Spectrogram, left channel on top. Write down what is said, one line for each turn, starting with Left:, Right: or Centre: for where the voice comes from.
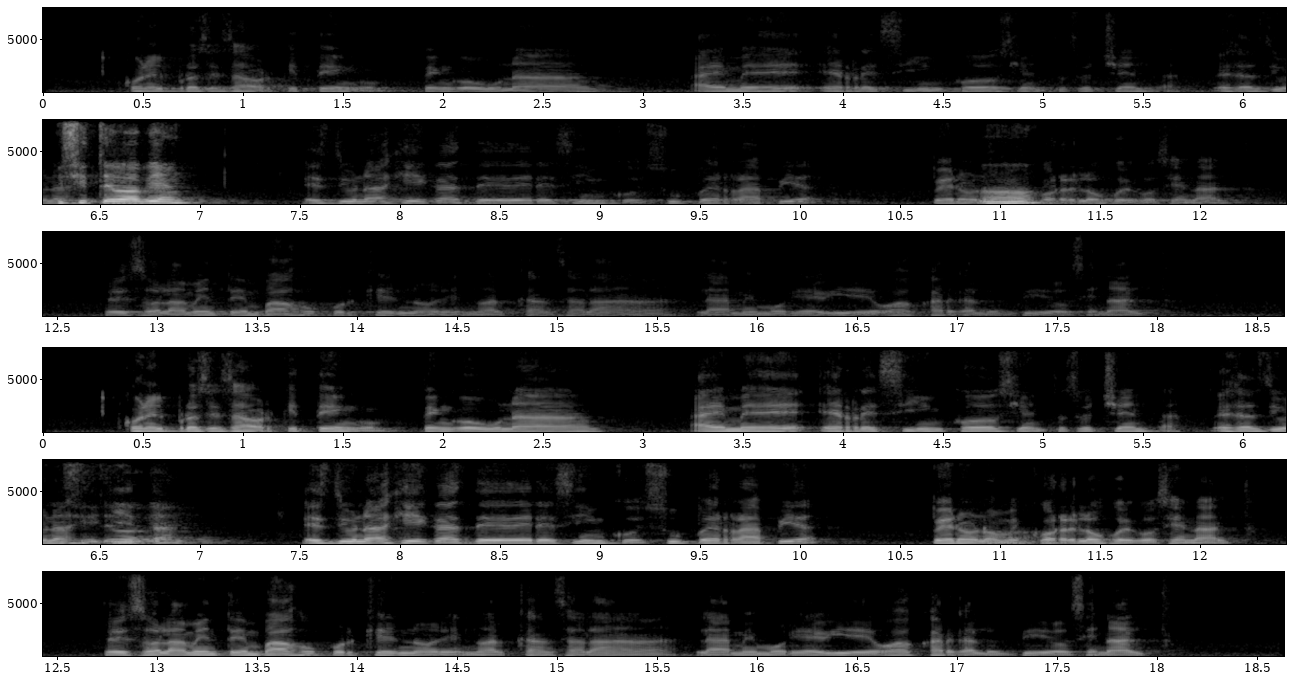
Right: con el procesador que tengo. Tengo una AMD r cinco doscientos ochenta. Esa es de una
Left: ¿y si
Right: giguita.
Left: te va bien?
Right: Es de una giga, es de D D R cinco, es súper rápida, pero
Left: Ah,
Right: no me corre los juegos en alto. Entonces solamente en bajo porque no, le- no alcanza la, la memoria de video a cargar los videos en alto.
